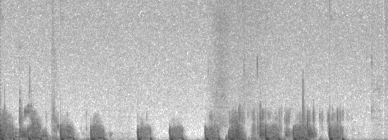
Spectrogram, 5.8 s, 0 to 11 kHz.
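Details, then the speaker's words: A veterinary pet, dog or cat not specified, has a loud heart murmur, grade 4–5 depending on whether a thrill is present: rapid, repeated whooshing bursts with each beat largely drown out the normal heart sounds. "it's so loud that it's slightly obscuring the the other heart sound so really all we can hear is the murmur so this is a really obvious one that that is is nice and easy for the Vets to hear and would usually be thought of as a grade four or five heart murmur"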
